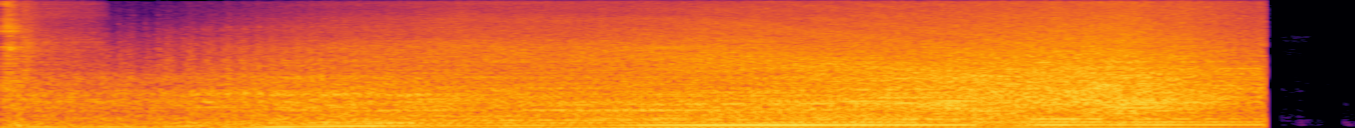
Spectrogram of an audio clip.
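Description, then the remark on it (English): A heavy bus engine rumbles and revs up, its low drone shifting pitch as it pulls away and gathers speed, loud throughout, with a hiss of air near the start. “It's a bus. Rolling.”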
